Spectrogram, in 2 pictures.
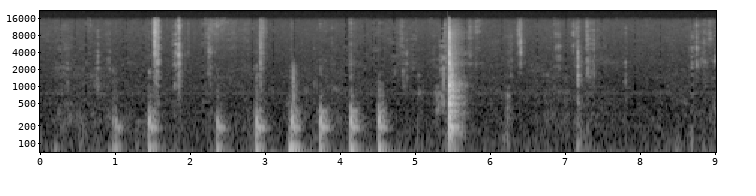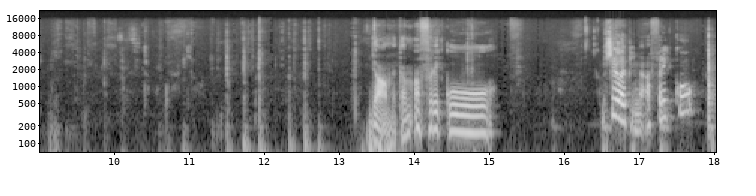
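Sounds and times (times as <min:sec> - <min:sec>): glue stick tapping on paper: 0:10.9 - 0:13.3.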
